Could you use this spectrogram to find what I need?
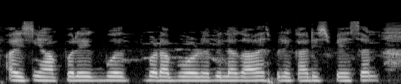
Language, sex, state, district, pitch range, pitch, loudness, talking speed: Hindi, female, Uttar Pradesh, Saharanpur, 175-185 Hz, 180 Hz, -16 LUFS, 195 wpm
